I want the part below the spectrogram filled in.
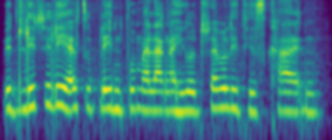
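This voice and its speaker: Young South African woman interviewee, mellow flat delivery, shy and hesitant. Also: mid-range voice, fast. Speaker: football player guest. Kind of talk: interview answers.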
